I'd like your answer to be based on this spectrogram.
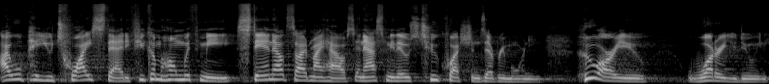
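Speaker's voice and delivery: ordinary delivery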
